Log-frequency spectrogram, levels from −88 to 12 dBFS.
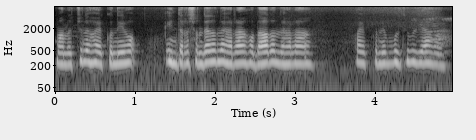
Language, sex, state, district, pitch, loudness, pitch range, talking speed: Chakma, female, Tripura, Unakoti, 235 Hz, -19 LUFS, 225-245 Hz, 190 wpm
